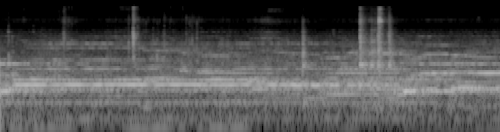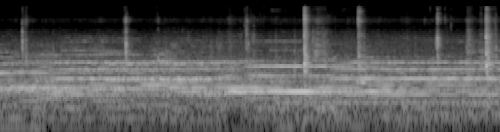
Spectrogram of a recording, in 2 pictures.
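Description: Background music of steady, overlapping held notes, with scattered short sharp clicks over it, the loudest about eight seconds in.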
